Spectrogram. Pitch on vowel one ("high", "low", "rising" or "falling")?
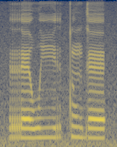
high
